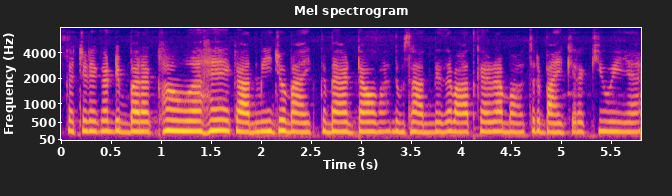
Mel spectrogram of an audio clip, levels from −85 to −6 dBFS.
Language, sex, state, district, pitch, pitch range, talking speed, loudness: Hindi, female, Haryana, Charkhi Dadri, 255 Hz, 250-270 Hz, 270 wpm, -17 LUFS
